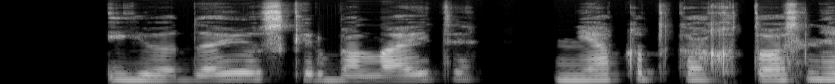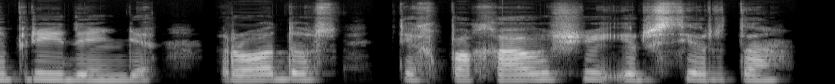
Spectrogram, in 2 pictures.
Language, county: Lithuanian, Vilnius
